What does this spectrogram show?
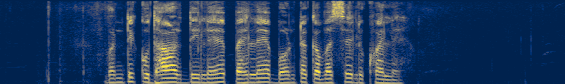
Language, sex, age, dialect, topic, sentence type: Magahi, male, 31-35, Northeastern/Surjapuri, banking, statement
